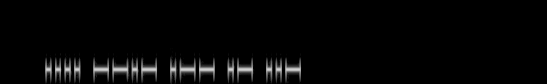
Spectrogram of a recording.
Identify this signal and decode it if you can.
Morse code, heard as a keyed tone, about 25 wpm, 700 Hz. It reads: HQWAU
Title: Code Groups - 5 Letters - 25wpm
